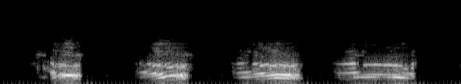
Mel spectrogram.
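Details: Carpathian red deer stag roaring during the breeding season, 29 September 2022, Bucovina mountains, Romania: four loud, harmonic, hoarse roars about one second apart, each a half-second to one-second burst, with no other sounds.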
